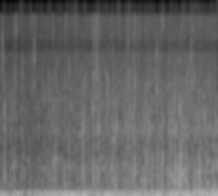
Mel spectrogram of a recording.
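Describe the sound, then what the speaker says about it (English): Steady rain pattering on a surface in Alamance County, North Carolina, a dense, continuous wash of drops with a low rumble underneath, no voices. "It's raining."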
